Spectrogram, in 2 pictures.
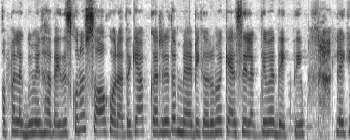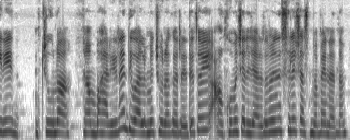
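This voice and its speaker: A woman's voice: fairly high pitch, fairly even intonation, fast talker, no room sound. A young woman chatting casually in a vlog voice-over, giggly and repeating words as she talks. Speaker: vlogger.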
